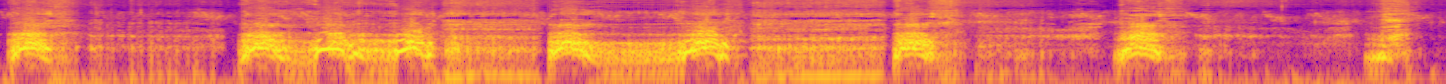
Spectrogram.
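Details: Angry Kangal shepherd dog, provoked by hand and arm gestures without being touched, giving deep, harsh barks about once a second, with low rumbling growls between several of them.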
